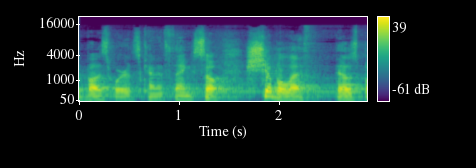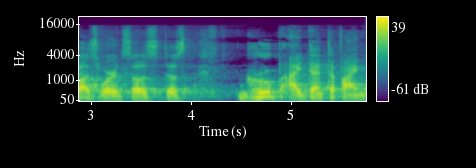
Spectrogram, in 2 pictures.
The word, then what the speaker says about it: shibboleth: So what I'm saying is when they cross here, he says, say shibboleth, and they say sibboleth.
